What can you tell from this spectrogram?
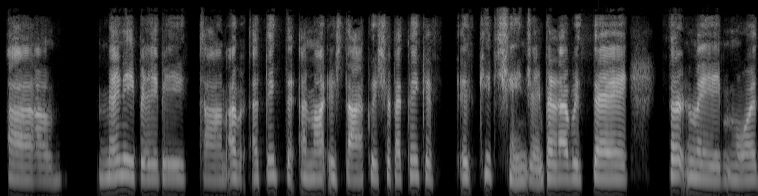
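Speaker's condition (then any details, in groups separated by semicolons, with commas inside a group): Severe to profound hearing loss; diagnosed in England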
